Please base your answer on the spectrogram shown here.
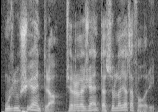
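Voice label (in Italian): "assollaiato", vocabolario dialettale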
